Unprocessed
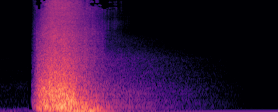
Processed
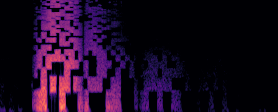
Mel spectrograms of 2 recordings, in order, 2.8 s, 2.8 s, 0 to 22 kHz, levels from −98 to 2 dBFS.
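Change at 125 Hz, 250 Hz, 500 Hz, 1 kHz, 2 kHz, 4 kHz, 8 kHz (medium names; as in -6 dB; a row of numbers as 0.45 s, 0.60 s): -11.0 dB, -13.0 dB, -11.5 dB, -6.5 dB, -6.5 dB, -2.5 dB, -6.5 dB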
